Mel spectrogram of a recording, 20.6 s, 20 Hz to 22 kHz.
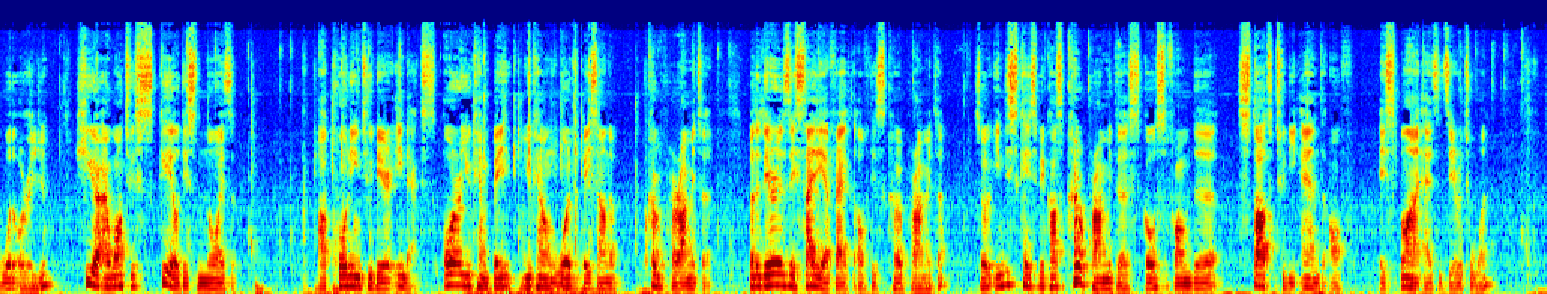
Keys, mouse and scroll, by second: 2.0-3.9 drag, 4.2 g, 5.4 middle click, 6.3 ctrl+a, 11.0-15.0 drag, 15.0-18.0 ctrl+middle drag, 18.9-20.4 typing, 19.1-19.5 drag, 19.8 click, 20.2 click.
